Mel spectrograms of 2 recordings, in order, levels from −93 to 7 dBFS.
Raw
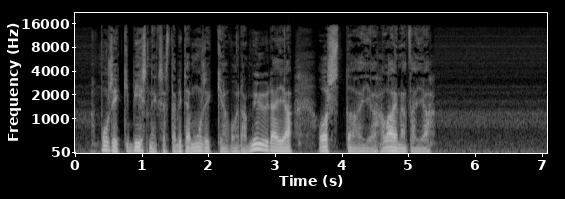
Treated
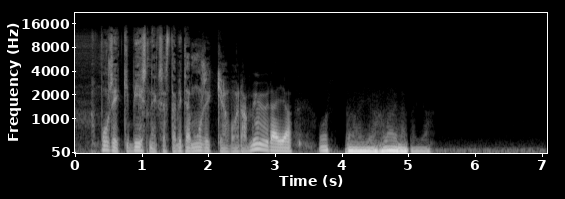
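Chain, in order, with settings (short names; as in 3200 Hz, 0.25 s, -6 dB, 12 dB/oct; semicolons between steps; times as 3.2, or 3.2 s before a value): downsampling 32000 Hz; 4.06–4.99 power-law curve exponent 0.35; low-pass sweep 10000 Hz -> 110 Hz, 1.53–3.89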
